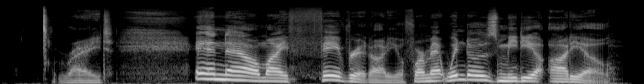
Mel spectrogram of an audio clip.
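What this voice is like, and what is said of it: Heavy dripping sarcasm. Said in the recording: “the sarcasm in my voice ... dripping. ... Dripping.”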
